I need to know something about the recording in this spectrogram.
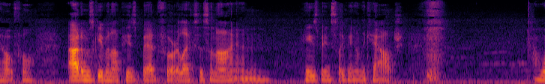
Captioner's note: sniffs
